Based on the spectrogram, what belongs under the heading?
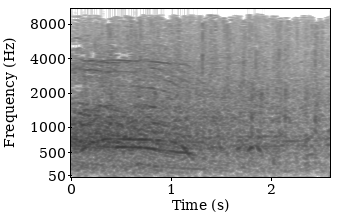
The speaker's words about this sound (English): January 26th, we have been asked back to the Laughing Skull to do another Comedy the Game Show. Yes, cue the applause.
